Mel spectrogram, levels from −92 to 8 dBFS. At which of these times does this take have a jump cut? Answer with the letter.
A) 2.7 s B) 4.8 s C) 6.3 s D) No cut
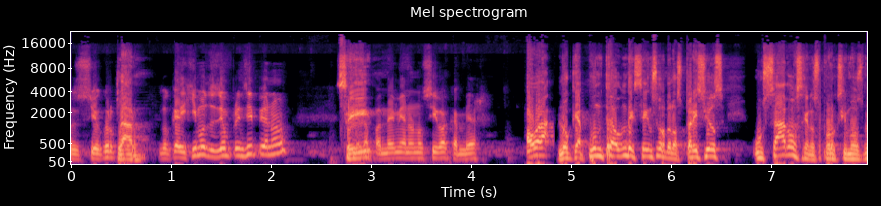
B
